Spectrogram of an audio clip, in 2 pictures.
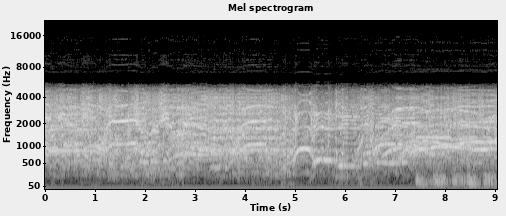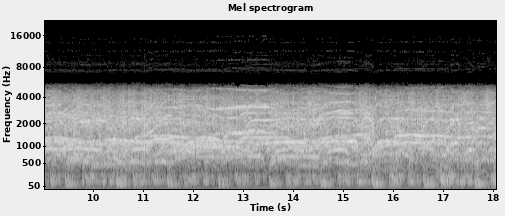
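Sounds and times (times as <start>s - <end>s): audience shouting and cheering: 0.0s - 18.0s
dance music with pulsing bass: 7.5s - 18.0s.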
